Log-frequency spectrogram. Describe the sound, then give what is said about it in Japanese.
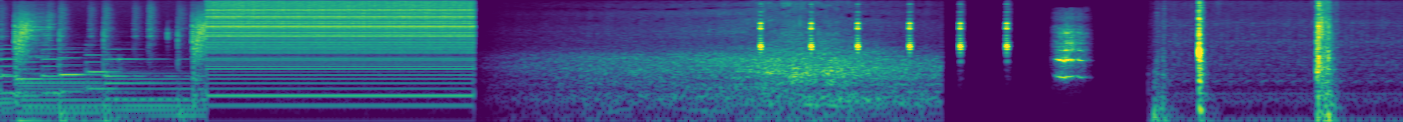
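A string of taxi sound effects for the radio drama "Taxi" in the Saji-cho Theater segment, with no talking: a short tonal jingle, a steady buzzing tone, a few seconds of engine and road rumble, then sharp clicks and door-like thumps. “それでは早速お送りいたしましょう本日の佐治町劇場は大森さん作「タクシー」”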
